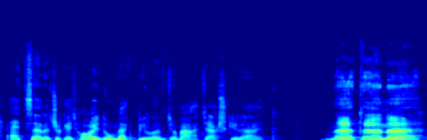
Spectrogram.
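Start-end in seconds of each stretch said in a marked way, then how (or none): 3.2-4.2 loud, drawn-out rebuke; guard's slow, loud challenge; growling at him. A narrator's reading. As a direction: growl it slowly and loudly at a peasant. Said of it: "mordult rá a hajdú".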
